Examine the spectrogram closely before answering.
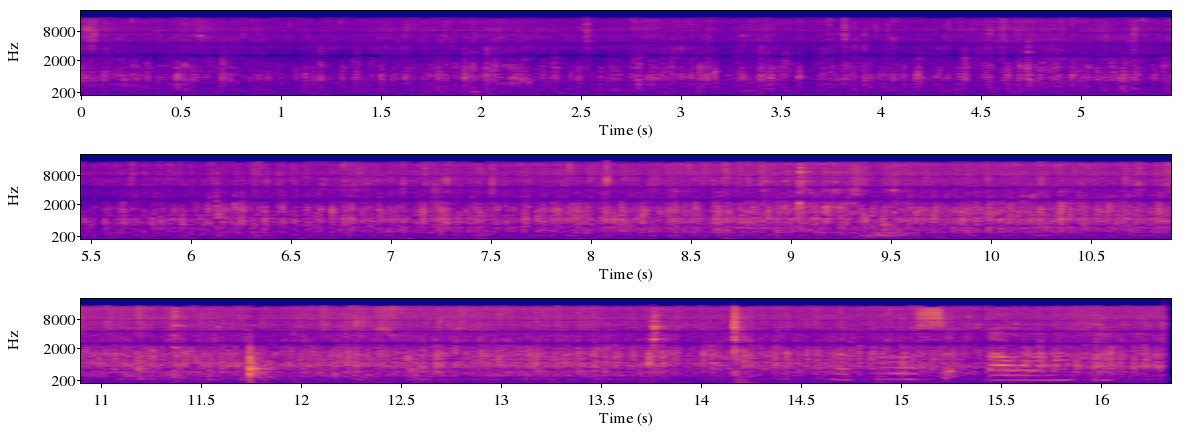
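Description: A thick sauce bubbles and simmers in a pot.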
